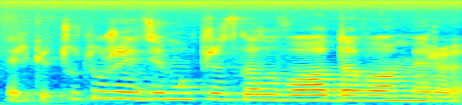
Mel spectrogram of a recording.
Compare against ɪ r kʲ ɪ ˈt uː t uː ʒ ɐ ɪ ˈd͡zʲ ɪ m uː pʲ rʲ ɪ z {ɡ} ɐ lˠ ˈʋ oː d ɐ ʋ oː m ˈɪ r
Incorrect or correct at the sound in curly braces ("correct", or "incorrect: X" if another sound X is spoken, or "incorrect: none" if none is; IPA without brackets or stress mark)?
correct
